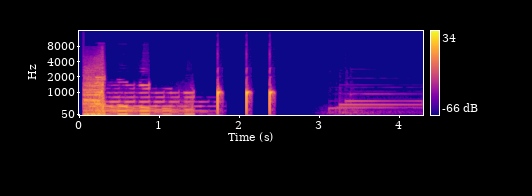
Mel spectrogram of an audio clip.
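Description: Intro jingle: a brief musical flourish, then three short pops about a third of a second apart, then a soft held chord that slowly fades.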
